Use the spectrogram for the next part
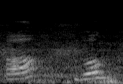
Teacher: গ মানে বর্গীয় জ যোগ ইয় এই ধ্বনিটি থাকার কারণে সেই অয়ের উচ্চারণ ও এর মতো হবে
